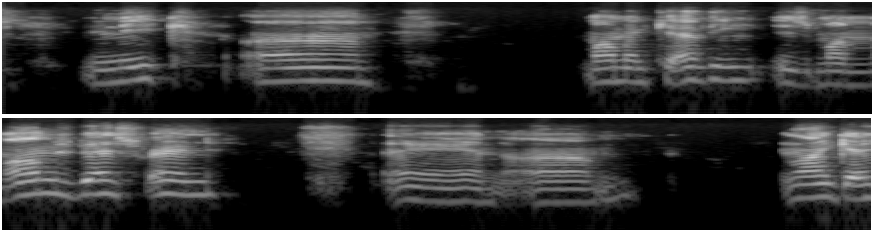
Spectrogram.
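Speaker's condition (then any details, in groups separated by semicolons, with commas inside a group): Cerebral palsy; from birth, uses wheelchair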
